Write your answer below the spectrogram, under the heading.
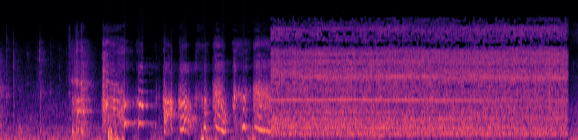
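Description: First, a run of short voice-like calls sliding in pitch. About five seconds in, a Yardworks leaf blower starts blowing steadily with a thin whine, then cuts off suddenly near the end.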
